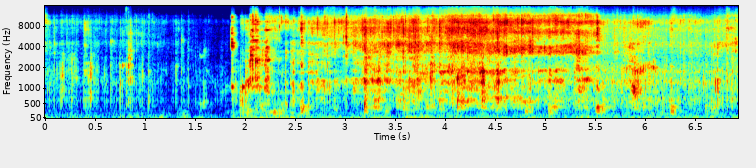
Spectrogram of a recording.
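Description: Ginger-garlic paste is stirred in a hot pan for fish-roe kofta curry: a sudden loud sizzle kicks in, then continuous frying hiss with repeated scraping and clinking of a spatula against the pan, close up.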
